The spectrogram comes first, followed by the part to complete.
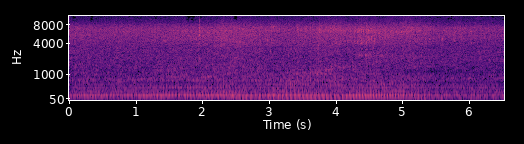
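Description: A low, pulsing motor-vehicle engine rumble, growing louder from about two seconds in and easing off near the end, like a vehicle passing by.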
